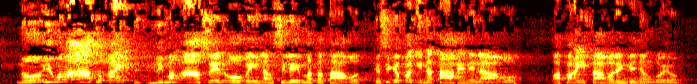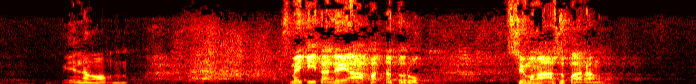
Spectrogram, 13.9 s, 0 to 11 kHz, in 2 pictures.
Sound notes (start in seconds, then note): 8.4 laughter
